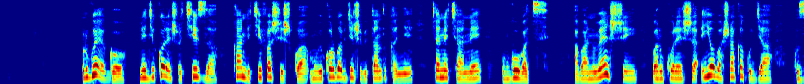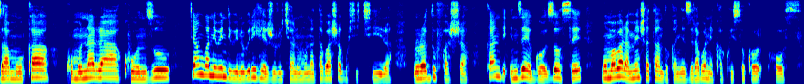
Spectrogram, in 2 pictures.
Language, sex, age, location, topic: Kinyarwanda, female, 25-35, Kigali, government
